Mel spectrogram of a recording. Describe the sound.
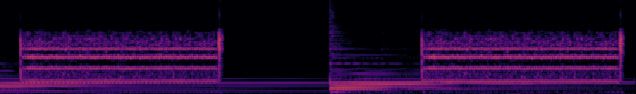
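A telephone rings for a call. Two long ring bursts are separated by a pause, each a bright buzzing trill over a lower steady tone.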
